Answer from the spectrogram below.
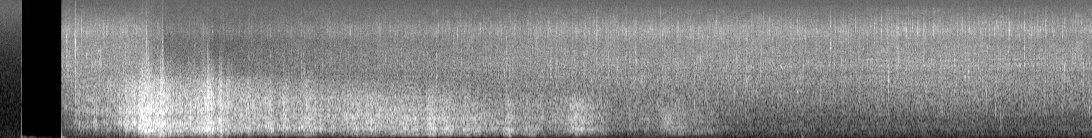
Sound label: thunder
